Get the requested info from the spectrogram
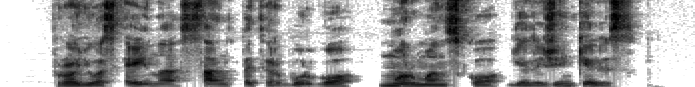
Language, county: Lithuanian, Vilnius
